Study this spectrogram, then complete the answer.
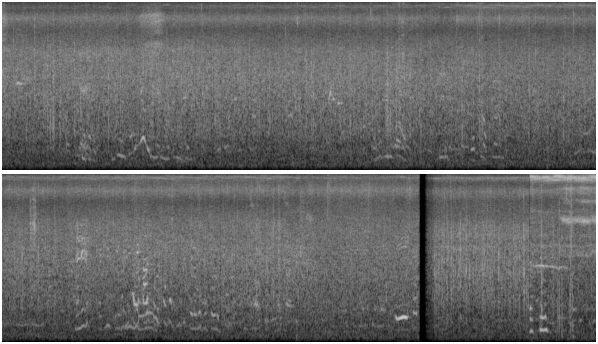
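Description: Rain falling steadily on trees at a nature park, a soft, even patter and hiss running throughout at moderate level, with a brief dropout near the end and faint scattered sounds in the background.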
